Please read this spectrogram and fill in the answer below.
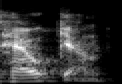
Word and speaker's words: Håkan: I'm gonna butcher it I pronounce it Howen Howen yeah something that's fine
